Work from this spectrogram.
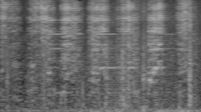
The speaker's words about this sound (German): trinkt ein paar Schluck Wasser, wetzt ihr stumpf gewordenes Messer. Dann hackt sie weiter.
